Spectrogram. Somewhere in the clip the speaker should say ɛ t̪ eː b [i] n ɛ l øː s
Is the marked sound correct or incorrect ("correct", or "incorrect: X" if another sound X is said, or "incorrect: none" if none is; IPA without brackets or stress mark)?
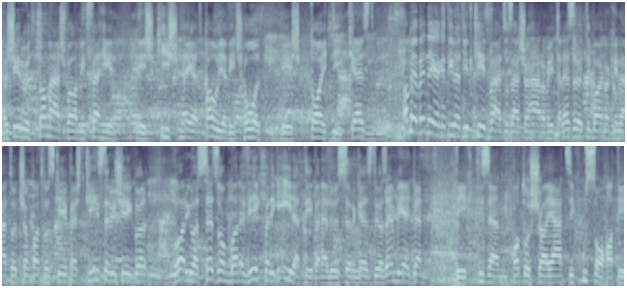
incorrect: ɛ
